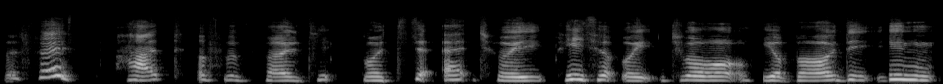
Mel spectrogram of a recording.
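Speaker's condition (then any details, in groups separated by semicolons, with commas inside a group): Athetoid spastic cerebral palsy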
